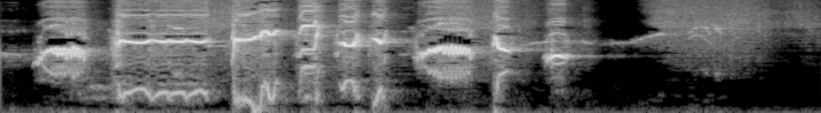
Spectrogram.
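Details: Oriental magpie-robin song played as a lure to get young birds singing and to tutor them: loud rich whistled phrases, looping slurred notes and sharp chips in quick succession, then a faint hiss at the end.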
